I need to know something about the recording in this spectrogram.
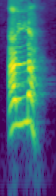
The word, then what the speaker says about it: Allah: Il faut prononcer tout à la lettre H, et il faut la respiration, un peu comme l'hébreu que j'ai étudié également.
